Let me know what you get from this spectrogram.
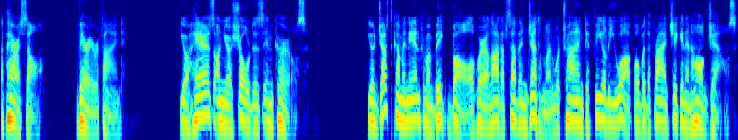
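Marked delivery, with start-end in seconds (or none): none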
